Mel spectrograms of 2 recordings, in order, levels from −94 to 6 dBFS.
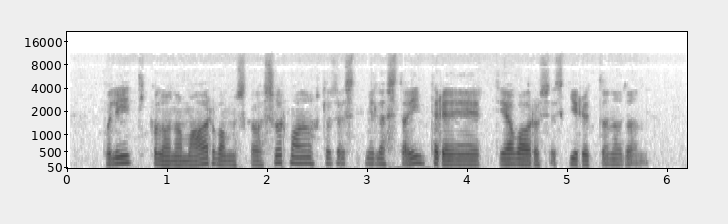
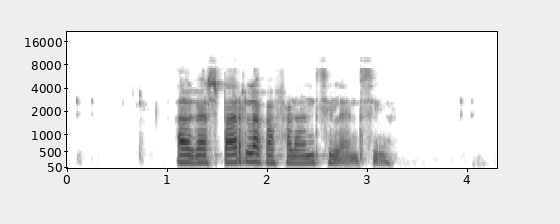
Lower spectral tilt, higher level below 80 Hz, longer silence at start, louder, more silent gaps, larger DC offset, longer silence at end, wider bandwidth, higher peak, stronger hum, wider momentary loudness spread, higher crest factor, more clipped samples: about the same, -5.5 dB/octave vs -4.5 dB/octave; first, -66 dBFS vs -78 dBFS; second, 0.4 s vs 1.1 s; second, -32 LUFS vs -25 LUFS; neither; neither; second, 0.4 s vs 1.05 s; first, 11.5 kHz vs 9.6 kHz; second, -14 dBFS vs -8 dBFS; neither; second, 9 LU vs 17 LU; about the same, 18 dB vs 20 dB; neither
